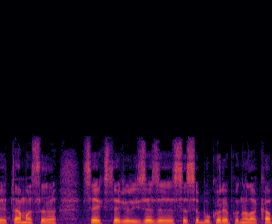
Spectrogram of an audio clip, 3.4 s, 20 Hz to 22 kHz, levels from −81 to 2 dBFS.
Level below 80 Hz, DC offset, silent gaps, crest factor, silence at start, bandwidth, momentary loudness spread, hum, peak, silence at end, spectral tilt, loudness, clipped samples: -60 dBFS; under 0.1%; none; 18 dB; 0 s; 9 kHz; 4 LU; none; -8 dBFS; 0 s; -4.5 dB/octave; -26 LUFS; under 0.1%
